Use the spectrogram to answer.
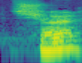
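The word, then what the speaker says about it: Suhr: We have a Shure, I'm never quite sure how to pronounce this. Shure, S-U-H-R, Shure, yeah. Shure, yeah.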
